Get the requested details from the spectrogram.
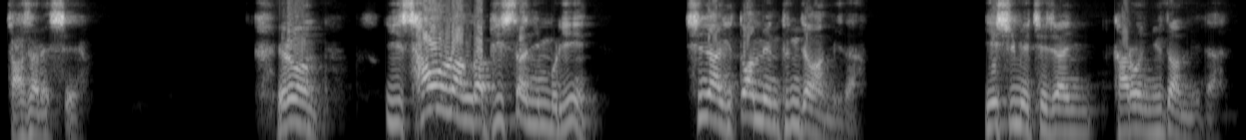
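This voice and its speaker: Pastor guy preaching, kinda high voice that jumps around a lot, raspy, asks the church questions. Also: big pitch swings, normal speed, long pauses. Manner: conversational preaching with rhetorical questions. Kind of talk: sermon. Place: church sanctuary.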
